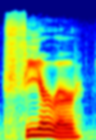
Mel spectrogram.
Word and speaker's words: Führer: It's the word Führer or Führer. It is F-U-H-R-E-R with the two dots on the U.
